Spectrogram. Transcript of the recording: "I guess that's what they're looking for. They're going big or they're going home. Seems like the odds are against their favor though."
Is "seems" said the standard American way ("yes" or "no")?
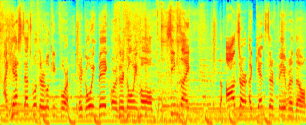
yes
